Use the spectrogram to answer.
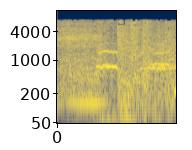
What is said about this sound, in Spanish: Coche.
